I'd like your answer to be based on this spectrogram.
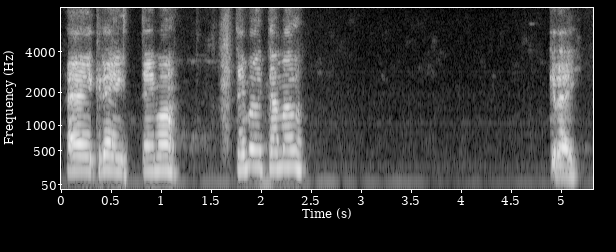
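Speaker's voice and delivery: a cheery Australian g'day to a viewer; Australian accent. Pretend. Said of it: "My best Australian accent".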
